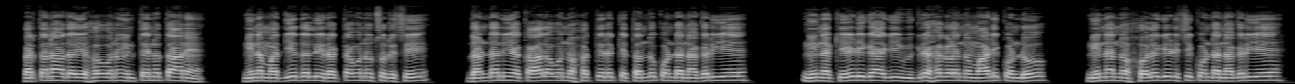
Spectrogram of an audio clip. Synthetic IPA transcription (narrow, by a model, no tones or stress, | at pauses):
kɐɾt̪ɐnaːd̪ɐjeɦɔːʋɐnuint̪enut̪ːaːne̞ | ninːɐmɐd̪ʱjɐd̪ɐlːiɾɐk̚t̪ɐʋɐnːusuɾisi | d̪ɐɳɖɐnijɐkaːlɐʋɐnːuhɐt̪ːiɾɐkːe̞t̪ɐnd̪ukoɳɖɐnɐɡɐɾijeː | ninːɐkeːɽiɡaːɡiʋiɡɾɐɦɐɡɐɭɐnːumaːɽiko̞ɳɖu | ninːɐnːuhɔleɡiɽisikoɳɖɐnɐɡɐɾijeː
